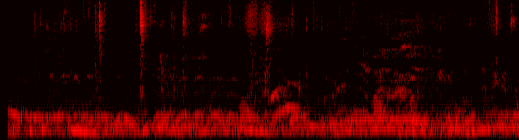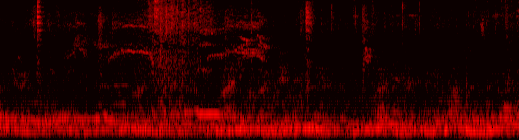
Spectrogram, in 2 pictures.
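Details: Homing pigeons cooing as a group: many low, rolling, wavering coos overlap into a continuous murmur, with faint clicks and rustling throughout.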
